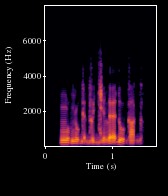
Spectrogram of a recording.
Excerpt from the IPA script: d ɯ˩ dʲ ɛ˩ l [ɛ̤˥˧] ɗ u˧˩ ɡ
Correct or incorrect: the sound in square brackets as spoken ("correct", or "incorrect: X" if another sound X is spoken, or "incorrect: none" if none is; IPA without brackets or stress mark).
incorrect: ɛ̰˥˧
